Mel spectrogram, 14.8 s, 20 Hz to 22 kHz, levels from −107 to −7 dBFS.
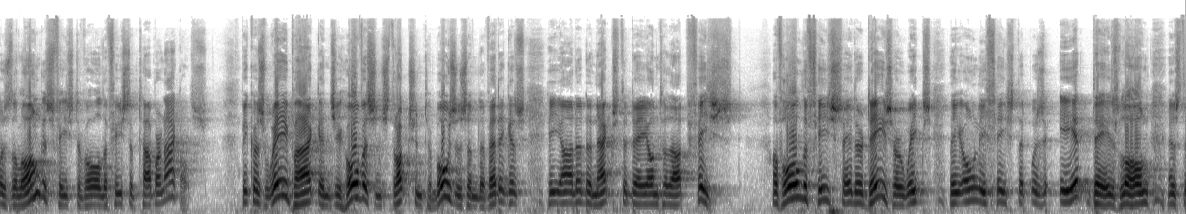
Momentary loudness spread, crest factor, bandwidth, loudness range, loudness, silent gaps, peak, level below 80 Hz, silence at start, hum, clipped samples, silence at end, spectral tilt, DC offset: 12 LU; 16 dB; 15 kHz; 4 LU; -18 LUFS; none; -4 dBFS; -50 dBFS; 0 s; none; under 0.1%; 0 s; -5.5 dB/octave; under 0.1%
